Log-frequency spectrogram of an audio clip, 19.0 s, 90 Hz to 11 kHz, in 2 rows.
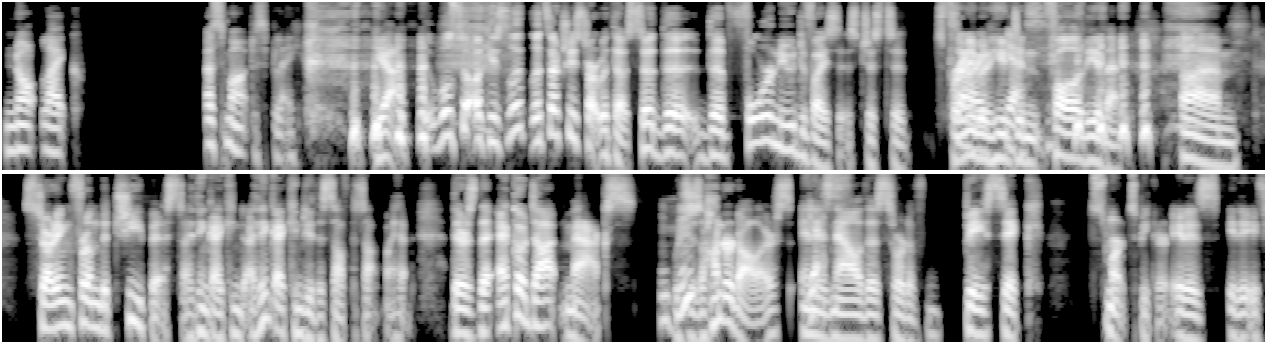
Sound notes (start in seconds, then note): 2.2 laughing; 7.1 laughing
